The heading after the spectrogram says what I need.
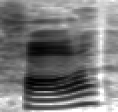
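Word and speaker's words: ห้า: In Thai, you say five is pronounced ha.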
